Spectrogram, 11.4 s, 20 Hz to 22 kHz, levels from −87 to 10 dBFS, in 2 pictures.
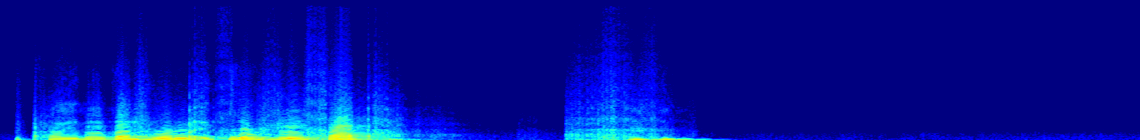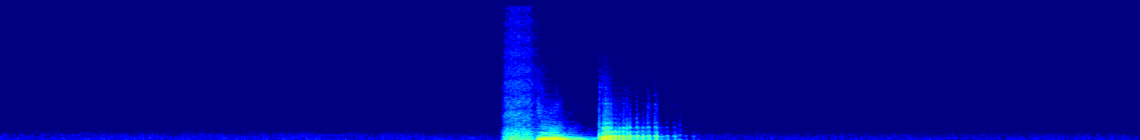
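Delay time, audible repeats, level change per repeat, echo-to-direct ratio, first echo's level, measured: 93 ms, 2, -11.5 dB, -14.5 dB, -15.0 dB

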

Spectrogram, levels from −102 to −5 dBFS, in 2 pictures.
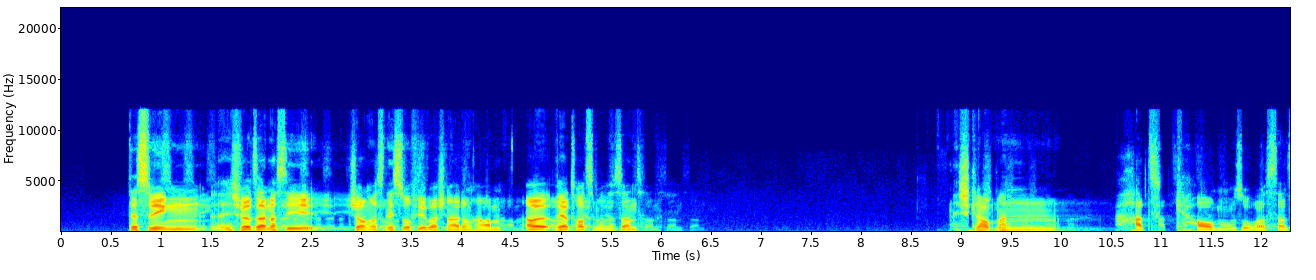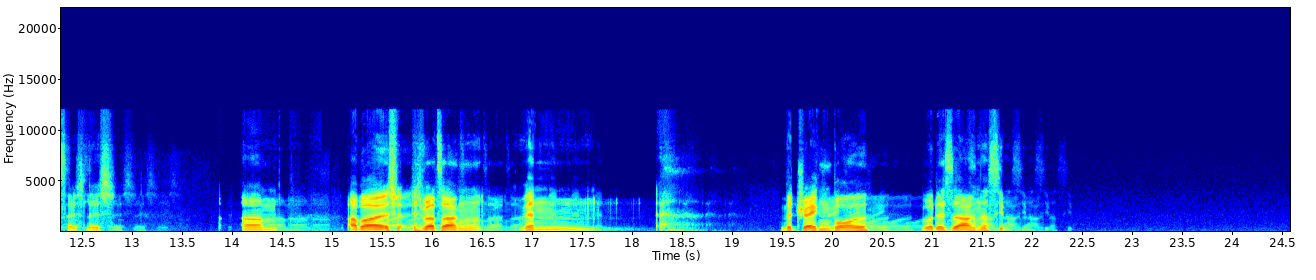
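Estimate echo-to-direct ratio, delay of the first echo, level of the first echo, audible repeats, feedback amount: -20.5 dB, 228 ms, -21.5 dB, 3, 48%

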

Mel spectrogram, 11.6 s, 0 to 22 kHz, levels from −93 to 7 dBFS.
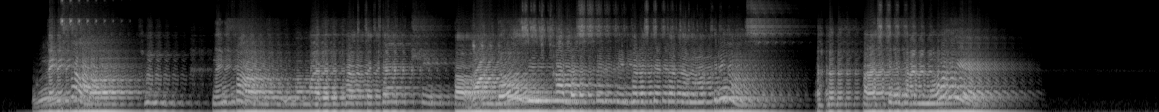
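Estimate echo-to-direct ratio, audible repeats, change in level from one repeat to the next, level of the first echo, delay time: -2.0 dB, 7, -5.0 dB, -3.5 dB, 85 ms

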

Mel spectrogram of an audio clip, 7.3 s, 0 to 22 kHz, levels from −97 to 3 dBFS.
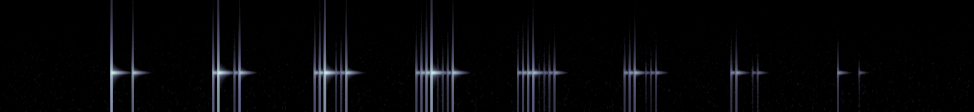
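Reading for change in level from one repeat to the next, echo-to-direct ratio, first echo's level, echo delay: -6.0 dB, -17.0 dB, -18.0 dB, 762 ms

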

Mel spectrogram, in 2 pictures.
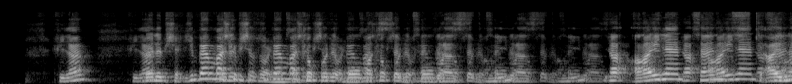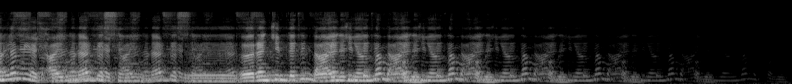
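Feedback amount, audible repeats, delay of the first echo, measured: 38%, 4, 732 ms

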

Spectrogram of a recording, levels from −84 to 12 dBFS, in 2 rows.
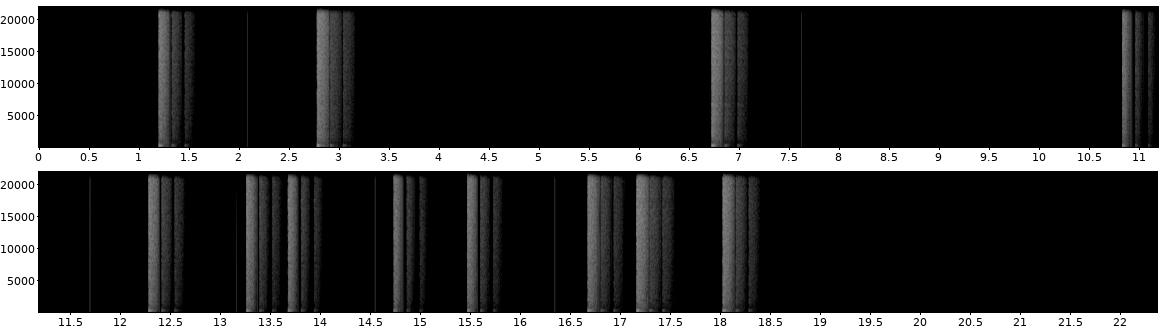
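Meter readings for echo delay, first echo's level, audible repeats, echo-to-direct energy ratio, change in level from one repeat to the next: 129 ms, -19.0 dB, 2, -18.0 dB, -5.5 dB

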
